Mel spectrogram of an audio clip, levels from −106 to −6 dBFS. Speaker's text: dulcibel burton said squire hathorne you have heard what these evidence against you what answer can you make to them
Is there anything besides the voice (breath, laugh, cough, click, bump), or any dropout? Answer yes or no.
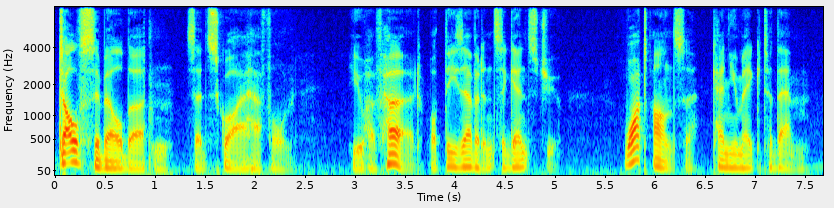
no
